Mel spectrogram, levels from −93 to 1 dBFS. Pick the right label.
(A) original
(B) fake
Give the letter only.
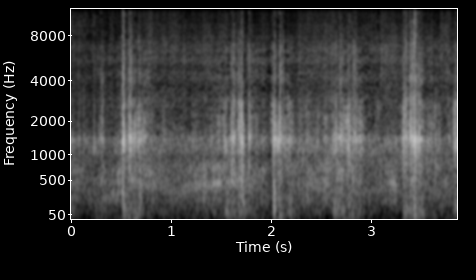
B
